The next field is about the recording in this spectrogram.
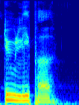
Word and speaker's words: Dua Lipa: Yeah, it's Dua Lipa.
